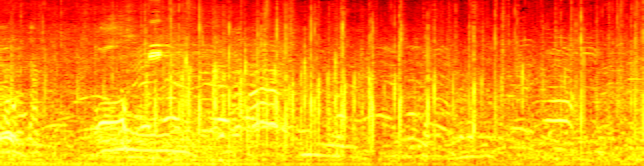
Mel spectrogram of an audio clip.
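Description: Several voices shouting and calling out during a football match, over a scatter of short sharp taps.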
